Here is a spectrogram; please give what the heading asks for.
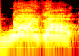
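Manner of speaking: high, loud shouted denial; losing it. Retold or imitated. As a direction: re-enact a kid's outraged yell. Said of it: "lose my shit".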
